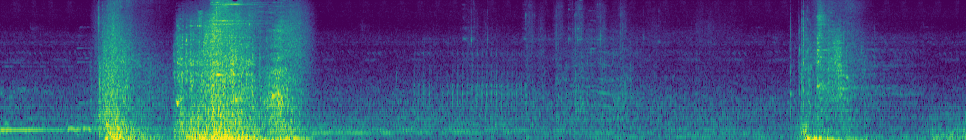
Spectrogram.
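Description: Short digital whooshes and chimes from a card game play.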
